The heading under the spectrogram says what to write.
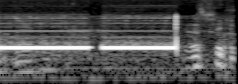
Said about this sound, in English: Well, folks, we're gonna try our first call out. We're gonna see if … will pick up the phone. …, the famous songwriter from Waycross, Georgia.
